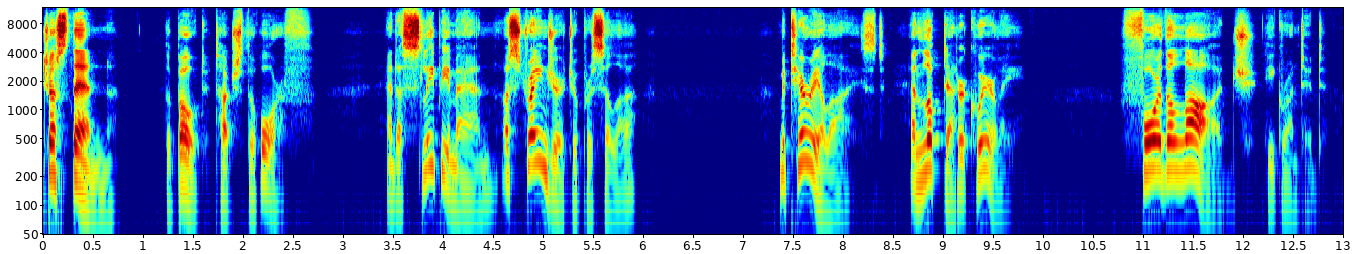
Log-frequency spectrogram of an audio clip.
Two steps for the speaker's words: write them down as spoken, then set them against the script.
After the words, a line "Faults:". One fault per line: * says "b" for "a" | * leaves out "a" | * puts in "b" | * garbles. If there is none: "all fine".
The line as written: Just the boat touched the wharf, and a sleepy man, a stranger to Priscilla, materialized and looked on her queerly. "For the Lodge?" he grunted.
Just then the boat touched the wharf, and a sleepy man, a stranger to Priscilla, materialized and looked at her queerly. "For the Lodge?" he grunted.
Faults:
* puts in "then"
* says "at" for "on"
